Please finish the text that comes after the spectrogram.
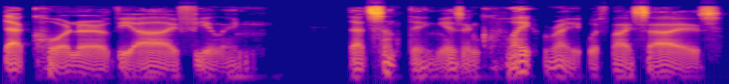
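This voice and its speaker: A man playing a seductive, possessive dragon in human disguise in an intimate fantasy audio roleplay, teasing and courtly in a slow, gravelly murmur. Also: animated, pushed and bright, no echo, muffled recording, heavily acted. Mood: soothing, apologetic. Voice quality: very deep, gravelly. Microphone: close, dry microphone.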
